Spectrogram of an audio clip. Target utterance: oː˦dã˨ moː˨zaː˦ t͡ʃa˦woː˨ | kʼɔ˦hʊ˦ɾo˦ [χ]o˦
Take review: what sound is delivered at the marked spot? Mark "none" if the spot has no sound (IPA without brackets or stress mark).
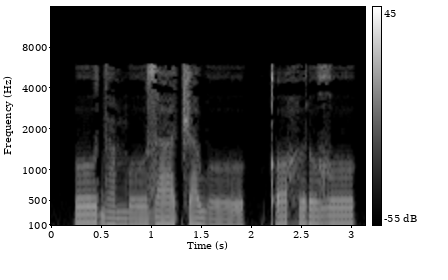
ɣ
